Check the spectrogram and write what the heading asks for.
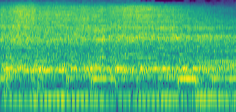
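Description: Temple procession music: brass cymbals and drums played loudly over a melody that moves in short steps.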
